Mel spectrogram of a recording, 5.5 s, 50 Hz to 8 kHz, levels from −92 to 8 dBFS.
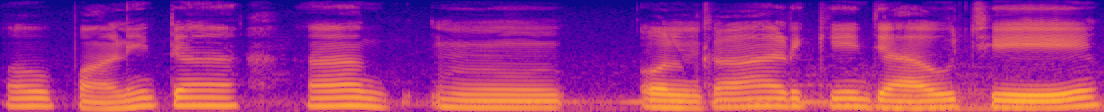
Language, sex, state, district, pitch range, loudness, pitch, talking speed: Odia, male, Odisha, Sambalpur, 135-160 Hz, -16 LUFS, 145 Hz, 55 wpm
